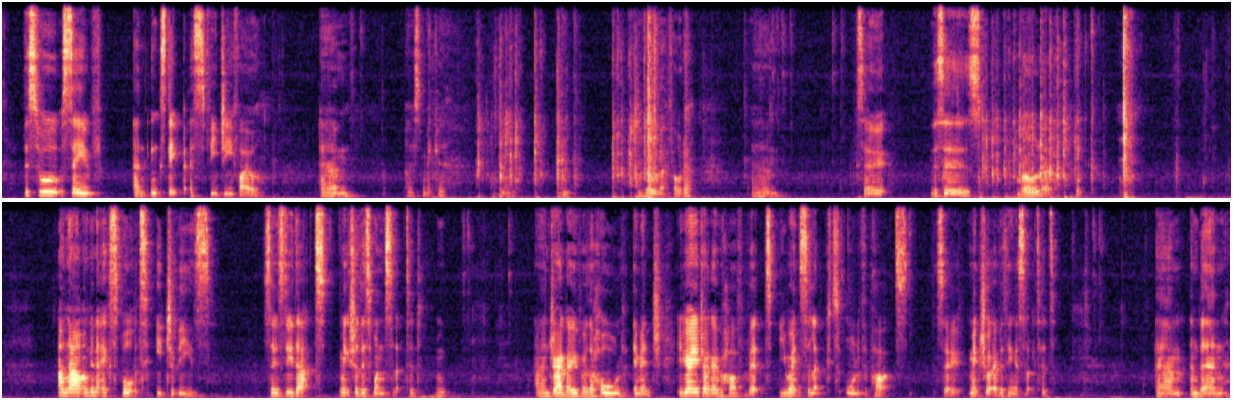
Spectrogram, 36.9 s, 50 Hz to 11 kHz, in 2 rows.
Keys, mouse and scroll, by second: 7.2-10.2 typing, 11.6 click, 14.5-16.6 typing, 16.9 Return, 23.4-36.8 drag.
